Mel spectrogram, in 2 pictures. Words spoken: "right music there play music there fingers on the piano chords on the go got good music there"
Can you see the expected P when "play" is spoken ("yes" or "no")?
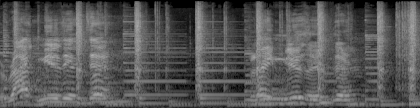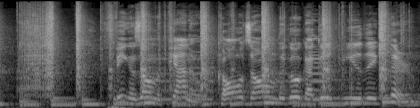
no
